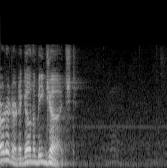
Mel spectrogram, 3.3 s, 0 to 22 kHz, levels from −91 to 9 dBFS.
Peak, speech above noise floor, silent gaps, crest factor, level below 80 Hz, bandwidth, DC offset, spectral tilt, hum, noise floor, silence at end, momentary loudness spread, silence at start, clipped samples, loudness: 0 dBFS; 39 dB; none; 20 dB; -50 dBFS; 7.6 kHz; under 0.1%; -7 dB/octave; none; -57 dBFS; 1.85 s; 14 LU; 0 s; under 0.1%; -17 LUFS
